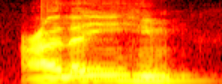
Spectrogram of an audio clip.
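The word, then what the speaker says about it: عليهم: علی، حامیم زر ہم، علیہم، یہاں بھی یالین کا قاعدہ ہے اس لیے جلد پڑھیں گے.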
